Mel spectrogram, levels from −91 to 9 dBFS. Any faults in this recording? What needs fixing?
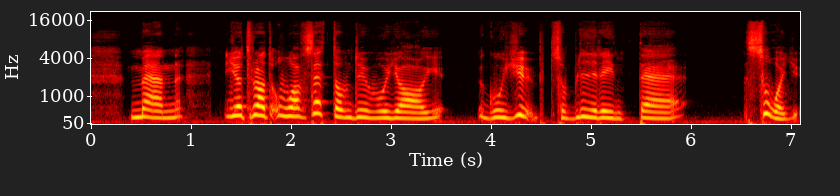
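Nothing here needs fixing: the speech signal holds steady throughout, with no technical faults to be heard at any point.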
